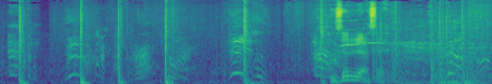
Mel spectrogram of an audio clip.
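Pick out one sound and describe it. Punches thud against a body.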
